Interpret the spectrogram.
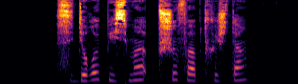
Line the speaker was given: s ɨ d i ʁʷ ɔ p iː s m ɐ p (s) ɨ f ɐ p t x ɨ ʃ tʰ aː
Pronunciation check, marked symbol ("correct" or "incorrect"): incorrect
